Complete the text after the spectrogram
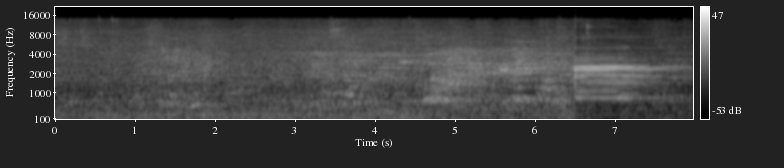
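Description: A group of teenage girls chatter and cheer loudly together in an echoing gym.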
